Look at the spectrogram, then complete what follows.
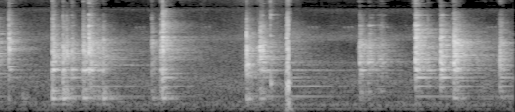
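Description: Steel combination wrench clinking against the compressor's metal fittings as the new check valve is tightened: about ten irregular sharp taps, each ringing briefly at the same pitch.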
